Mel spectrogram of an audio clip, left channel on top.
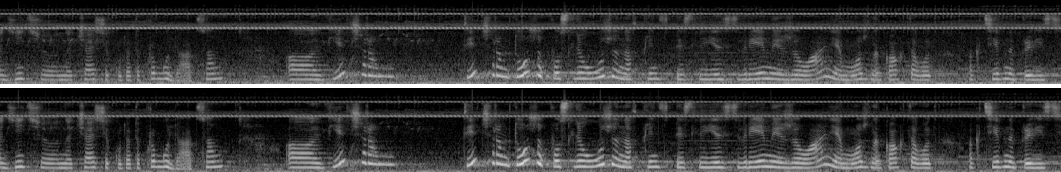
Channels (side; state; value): both; normal; correlation 0.87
